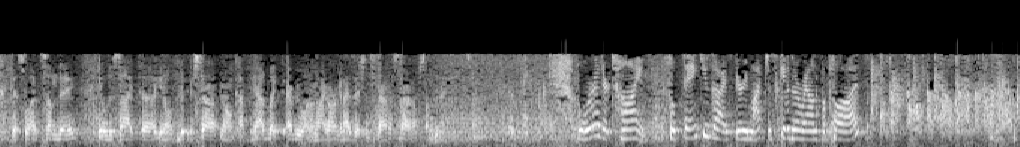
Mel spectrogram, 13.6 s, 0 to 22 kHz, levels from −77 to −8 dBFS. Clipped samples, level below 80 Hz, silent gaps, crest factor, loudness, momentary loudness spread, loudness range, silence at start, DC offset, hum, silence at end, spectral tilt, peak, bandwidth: under 0.1%; -44 dBFS; none; 14 dB; -14 LUFS; 6 LU; 3 LU; 0 s; under 0.1%; none; 0 s; -6.5 dB/octave; 0 dBFS; 5 kHz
